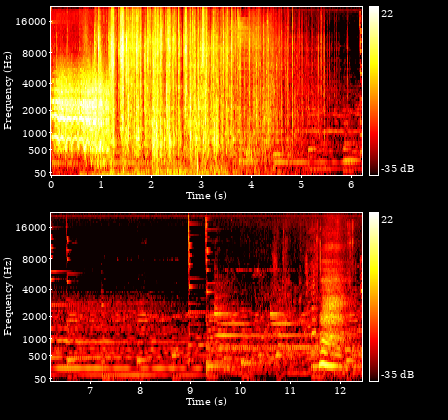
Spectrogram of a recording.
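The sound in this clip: Horses neighing and hooves clip-clopping as a horse-drawn carriage moves along. The sound is loud and dense at the start, then gradually fades to a quieter, steady background, with a brief swell near the end.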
